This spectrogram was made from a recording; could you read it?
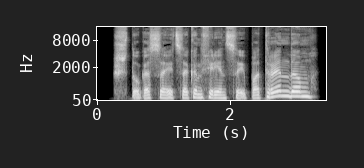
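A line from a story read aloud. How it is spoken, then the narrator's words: Bored voice. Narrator (Russian): скучным голосом произнес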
